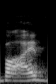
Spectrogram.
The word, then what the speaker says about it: VYB: quick little recap so Vibe spelled VB but pronounced Vibe Vibe was introduced as a new platform in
